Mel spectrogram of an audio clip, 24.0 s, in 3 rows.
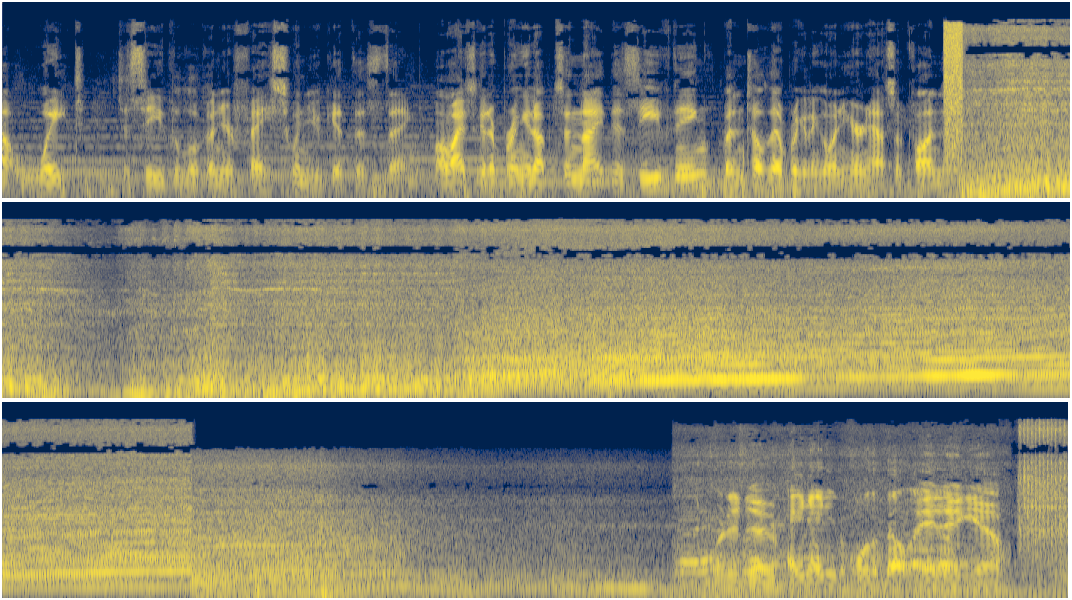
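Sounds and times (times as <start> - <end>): car engine revving: 7.1 - 24.0.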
